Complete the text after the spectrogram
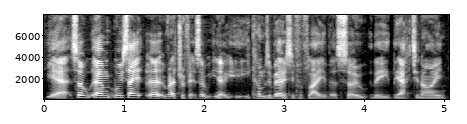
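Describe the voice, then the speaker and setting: A man in his late forties with a slightly croaky voice, chatting as a guest on a podcast and often repeating words while he searches for them. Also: mid-range voice, fast, a bit bright. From United Kingdom. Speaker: guest from an electrical equipment maker. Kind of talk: casual podcast chat.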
